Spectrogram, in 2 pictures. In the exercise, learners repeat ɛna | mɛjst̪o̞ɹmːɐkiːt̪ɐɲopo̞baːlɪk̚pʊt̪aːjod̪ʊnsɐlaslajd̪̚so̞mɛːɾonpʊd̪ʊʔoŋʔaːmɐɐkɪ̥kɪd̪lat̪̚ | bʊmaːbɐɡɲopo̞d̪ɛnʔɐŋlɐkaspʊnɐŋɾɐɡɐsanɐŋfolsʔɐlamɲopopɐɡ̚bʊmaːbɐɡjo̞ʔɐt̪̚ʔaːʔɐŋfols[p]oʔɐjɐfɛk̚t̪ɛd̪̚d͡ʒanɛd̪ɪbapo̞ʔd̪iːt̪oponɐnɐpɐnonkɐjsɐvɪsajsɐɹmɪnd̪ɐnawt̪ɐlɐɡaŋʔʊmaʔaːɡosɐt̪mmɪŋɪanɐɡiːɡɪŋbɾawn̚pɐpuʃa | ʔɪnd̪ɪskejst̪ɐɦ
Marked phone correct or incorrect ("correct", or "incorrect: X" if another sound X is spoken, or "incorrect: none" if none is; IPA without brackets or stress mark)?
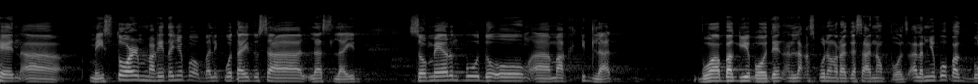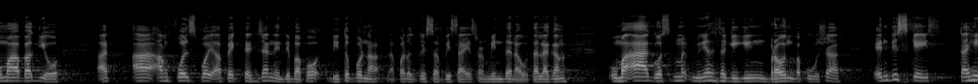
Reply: correct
